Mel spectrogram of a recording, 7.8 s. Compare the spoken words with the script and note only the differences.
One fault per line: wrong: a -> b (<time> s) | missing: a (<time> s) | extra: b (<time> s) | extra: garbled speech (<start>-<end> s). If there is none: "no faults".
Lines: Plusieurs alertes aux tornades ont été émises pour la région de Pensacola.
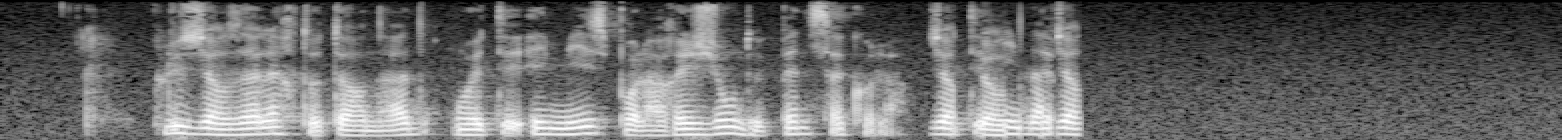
extra: garbled speech (4.6-5.4 s)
